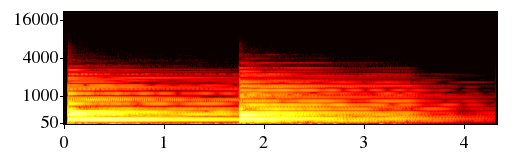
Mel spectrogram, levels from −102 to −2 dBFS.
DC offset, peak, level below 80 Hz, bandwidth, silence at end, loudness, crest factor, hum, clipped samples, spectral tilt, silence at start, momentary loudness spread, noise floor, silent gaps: under 0.1%; -2 dBFS; -56 dBFS; 2.8 kHz; 0.85 s; -18 LUFS; 16 dB; none; under 0.1%; -14.5 dB/octave; 0.05 s; 21 LU; -55 dBFS; none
